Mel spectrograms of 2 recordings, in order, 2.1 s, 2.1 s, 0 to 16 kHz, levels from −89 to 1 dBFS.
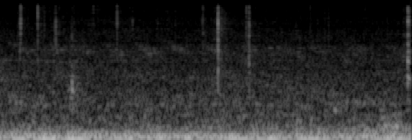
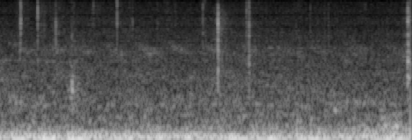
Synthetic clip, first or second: second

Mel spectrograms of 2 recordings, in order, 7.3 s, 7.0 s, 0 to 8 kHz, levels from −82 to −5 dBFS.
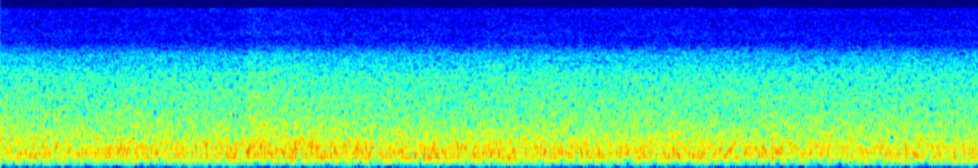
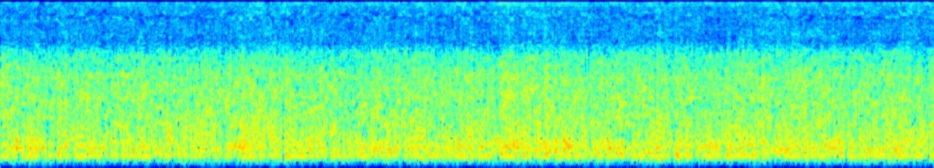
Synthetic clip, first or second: second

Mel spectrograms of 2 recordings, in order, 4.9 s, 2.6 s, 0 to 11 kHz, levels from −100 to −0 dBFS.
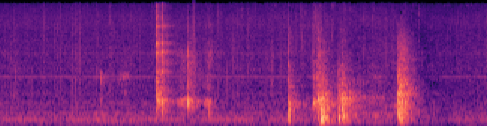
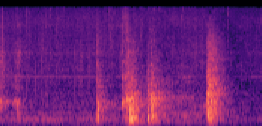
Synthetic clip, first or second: second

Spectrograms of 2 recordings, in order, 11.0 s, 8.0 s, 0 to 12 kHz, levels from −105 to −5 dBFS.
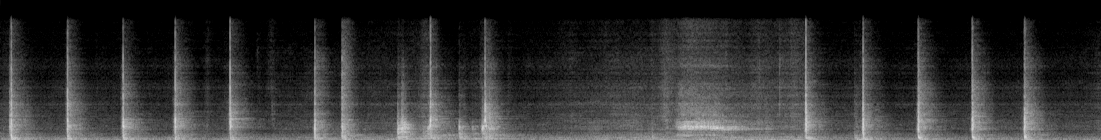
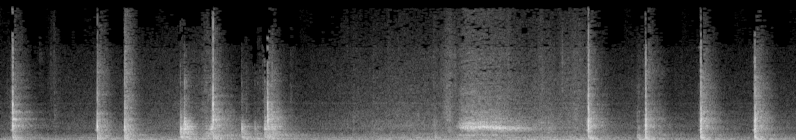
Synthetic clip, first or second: first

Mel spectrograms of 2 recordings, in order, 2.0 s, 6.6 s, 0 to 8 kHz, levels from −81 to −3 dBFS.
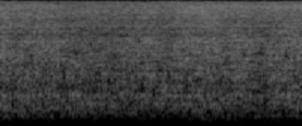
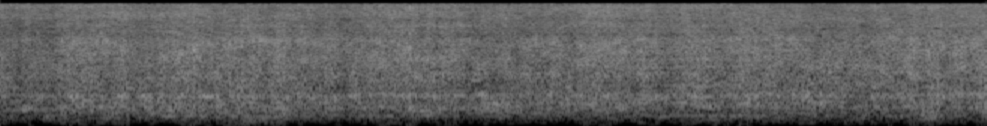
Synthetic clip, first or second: second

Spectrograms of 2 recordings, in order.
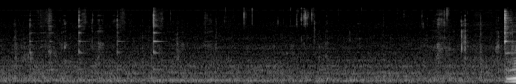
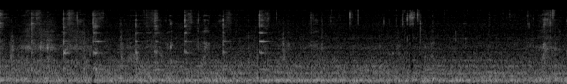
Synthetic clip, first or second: second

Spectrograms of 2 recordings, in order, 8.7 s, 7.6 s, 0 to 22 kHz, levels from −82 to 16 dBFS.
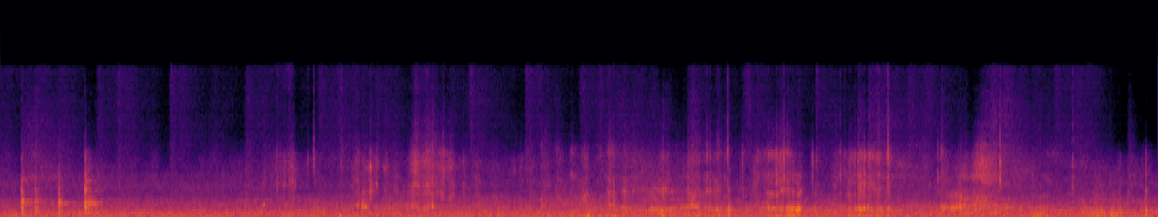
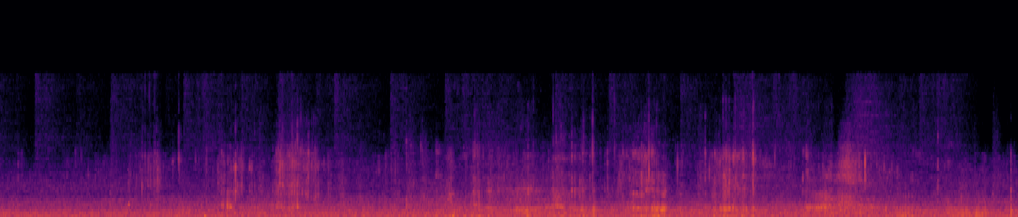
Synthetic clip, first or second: first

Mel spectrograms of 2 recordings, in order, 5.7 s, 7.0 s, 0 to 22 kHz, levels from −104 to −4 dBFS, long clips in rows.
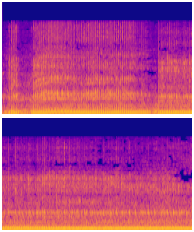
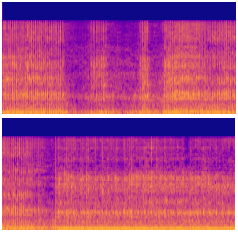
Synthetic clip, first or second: second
